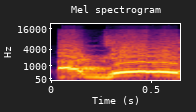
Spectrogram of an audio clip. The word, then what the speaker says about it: Adele: Some people say Adele. We different. Adele, that's the right pronunciation.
